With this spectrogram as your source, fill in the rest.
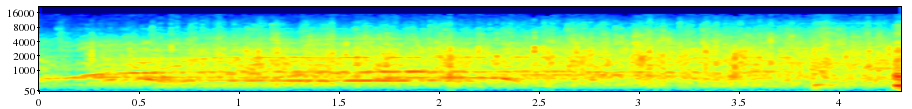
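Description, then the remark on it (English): A church audience claps steadily for several seconds as a woman walks down the aisle, a dense, even patter of many hands with some faint cheering and whoops rising over it, no speech on top. “And uh, can I just ask you to give my wife a round of applause as she walks down the aisle?”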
